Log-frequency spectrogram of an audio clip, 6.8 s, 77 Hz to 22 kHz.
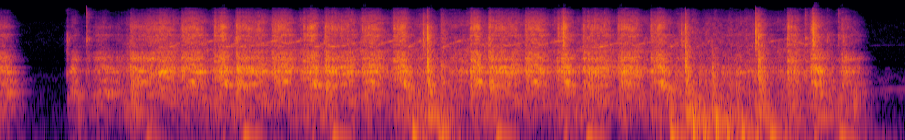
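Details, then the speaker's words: BMW F650GS Dakar, first start after 2 years, jump leads on a half-dead battery, ignition issues fixed; uneven starter churn with ragged firing pulses, then it catches, runs roughly and stalls; throttle reset follows: cranking and catching after stall. "Okay, so got it running and it's stalled, so I'm going to do a throttle reset on it now."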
